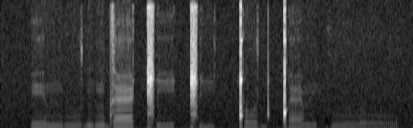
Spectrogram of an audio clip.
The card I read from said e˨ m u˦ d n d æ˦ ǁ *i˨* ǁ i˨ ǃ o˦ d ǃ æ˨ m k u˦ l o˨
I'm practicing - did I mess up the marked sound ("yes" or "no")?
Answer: yes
